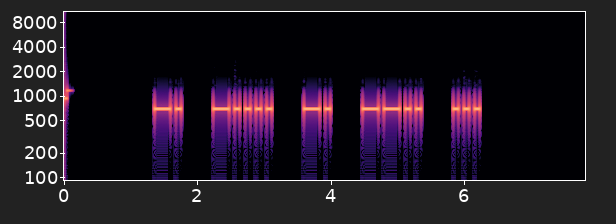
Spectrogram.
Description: Morse code, heard as a keyed tone, about 15 wpm, spaced as for 11 wpm, 700 Hz. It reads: N6NZS
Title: USA Call Signs - 5 Characters - 2x Character Spacing - 15wpm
